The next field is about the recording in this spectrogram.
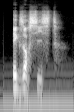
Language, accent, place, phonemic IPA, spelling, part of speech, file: French, France, Lyon, /ɛɡ.zɔʁ.sist/, exorciste, noun, LL-Q150 (fra)-exorciste.wav
- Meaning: exorcist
